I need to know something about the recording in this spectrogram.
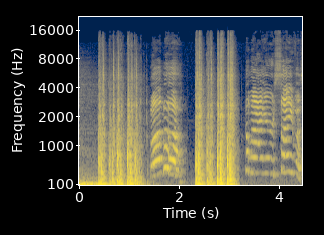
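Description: Two short runs of knocking, each followed by a brief voice-like sound, with a deep boom dying away at the start.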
